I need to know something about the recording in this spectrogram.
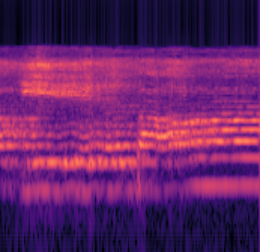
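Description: A man's solo voice chanting Islamic devotional verses in long, melodic held notes into a microphone. There is a brief break about a second in before the next sustained note.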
